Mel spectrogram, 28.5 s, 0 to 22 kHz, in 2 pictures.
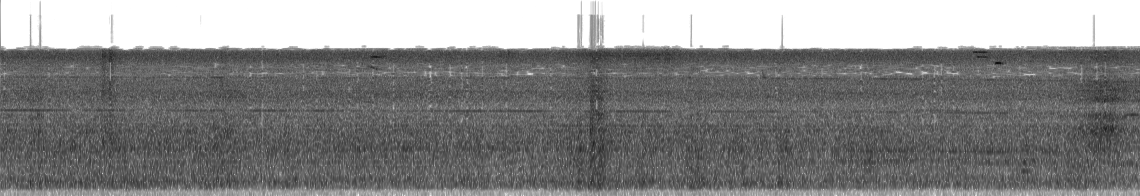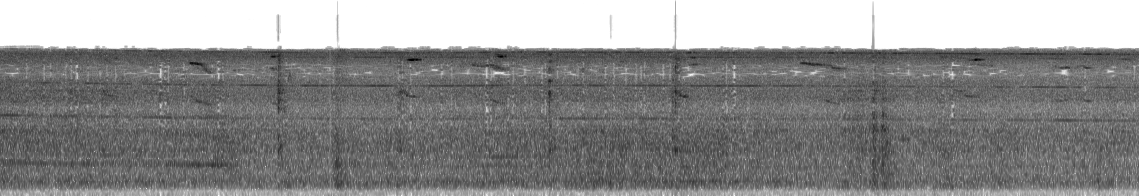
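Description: Keio 7000 series electric train with field-chopper control running, heard on board car 7052 through a flip phone's recorder: a steady rumble of wheels and motors with a few scattered clacks.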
